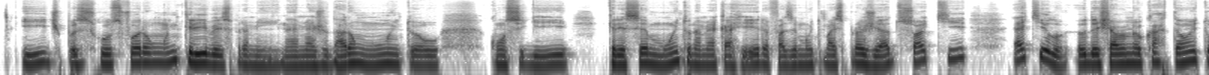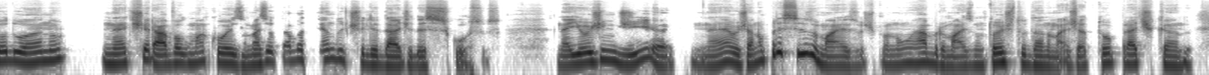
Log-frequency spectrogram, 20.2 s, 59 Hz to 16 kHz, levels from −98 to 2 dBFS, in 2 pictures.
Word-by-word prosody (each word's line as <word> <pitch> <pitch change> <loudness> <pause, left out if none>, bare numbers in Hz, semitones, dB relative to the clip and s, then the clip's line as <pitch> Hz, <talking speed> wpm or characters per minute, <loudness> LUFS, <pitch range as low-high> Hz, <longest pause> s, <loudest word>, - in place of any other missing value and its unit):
e 140 +3 0
tipo, 155 - -5
esses 135 +3 -2
cursos 140 -1 0
foram 155 0 +2
incríveis 150 -7 +6
pra 135 -2 -4
mim, 125 0 -4
né. 120 0 -2
Me 125 +1 -1
ajudaram 130 +2 +2
muito, 140 0 -1
eu 125 0 -1 0.4
consegui 130 +1 -1 0.3
crescer 140 +2 +4
muito 145 +4 +1
na 135 - -1
minha 130 0 -2
carreira, 130 +2 -1
fazer 125 0 -2
muito 135 +2 -4
mais 130 -1 -1
projetos, 140 -1 +1
só 170 +2 0
que 200 +3 -5 0.4
é - - +2
aquilo, 180 - +3
eu 135 +1 +3
deixava 140 0 +5
o - - +2
meu 145 -1 +4
cartão 155 +1 0
e 180 - +4
todo 175 -2 +2
ano, 180 +7 0 0.3
né, 145 0 0
tirava 150 -5 +2
alguma 150 +3 -2
coisa, 145 -6 0
mas 135 +1 -1
eu 175 - +1
estava 175 +3 -5
tendo 195 +2 -4
utilidade 130 -8 -1
desses 120 0 -3
cursos, - - -11 0.5
né? 125 0 -3
E 140 - +5
hoje 160 +4 +3
em 185 -2 +1
dia, 140 - 0 0.2
né, 140 +1 -5
eu 150 - +1
já 135 0 -1
não 175 - -1
preciso 300 0 +4
mais, 120 -1 -3
tipo, 130 +2 -13
eu - - -8
não 140 +3 -5
abro 150 -4 -1
mais, 120 +1 -5
não 130 0 -6
tô 150 +3 +2
estudando 140 -6 -2
mais, 115 +2 -6
já 120 0 -4
tô 145 +4 -3
praticando, 140 -3 -4
140 Hz, 205 wpm, -22 LUFS, 130-155 Hz, 0.5 s, incríveis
